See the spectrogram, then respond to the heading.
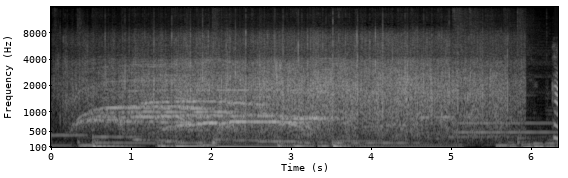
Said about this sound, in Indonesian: penasaran nggak sama bintang tamunya ini orangnya nggak kaleng-kaleng nih udah ngikutin lomba sampai tingkat nasional tepuk tangan teman-teman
